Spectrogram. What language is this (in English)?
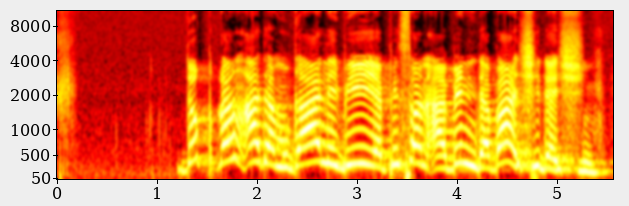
Hausa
